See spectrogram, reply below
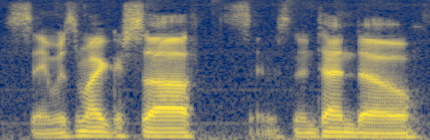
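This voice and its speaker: A man's voice: low-pitched, fairly even intonation, moderate pace, pushed and bright. A man co-hosting in casual banter, blunt and given to swearing. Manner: blunt, profane. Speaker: co-host.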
